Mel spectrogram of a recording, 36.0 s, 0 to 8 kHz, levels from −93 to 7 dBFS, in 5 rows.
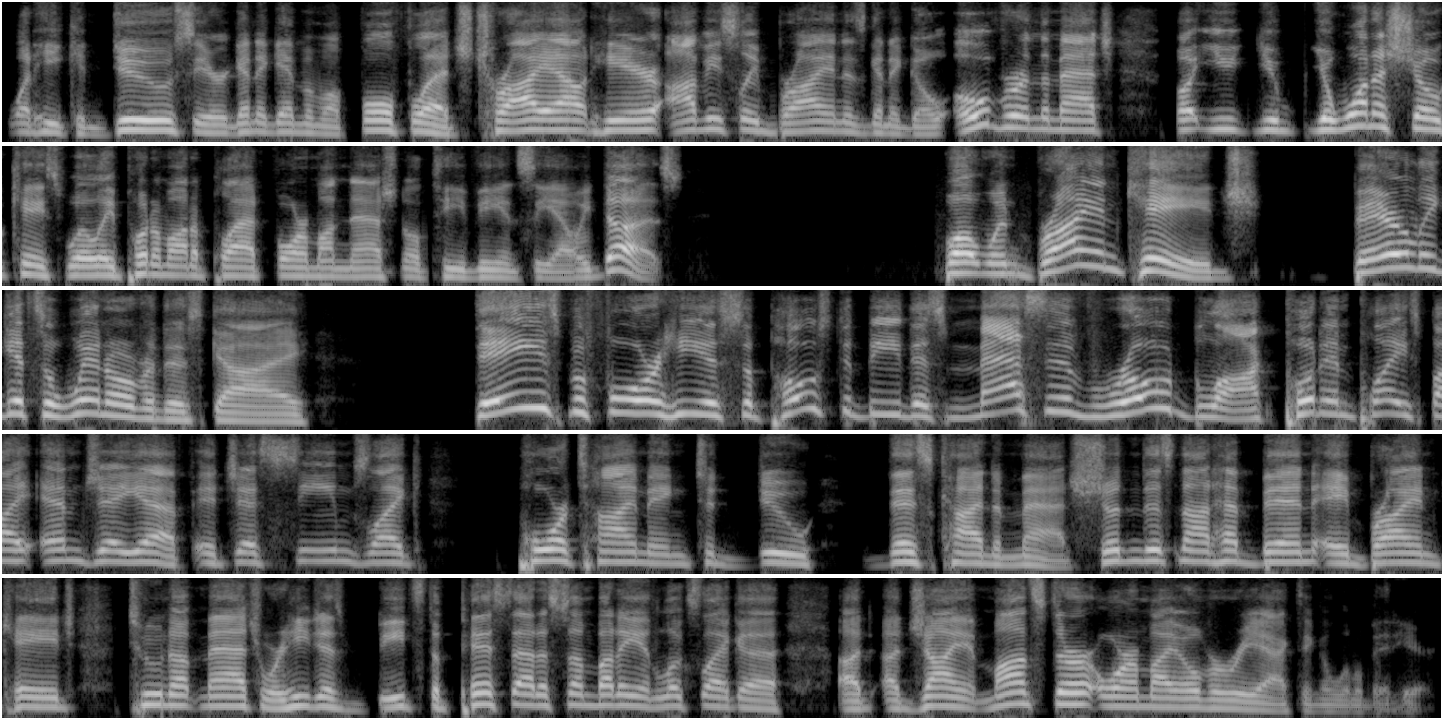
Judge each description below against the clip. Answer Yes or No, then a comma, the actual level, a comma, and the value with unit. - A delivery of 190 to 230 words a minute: Yes, average, 200 wpm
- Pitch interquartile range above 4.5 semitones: Yes, average, 5.0 semitones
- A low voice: No, medium, 170 Hz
